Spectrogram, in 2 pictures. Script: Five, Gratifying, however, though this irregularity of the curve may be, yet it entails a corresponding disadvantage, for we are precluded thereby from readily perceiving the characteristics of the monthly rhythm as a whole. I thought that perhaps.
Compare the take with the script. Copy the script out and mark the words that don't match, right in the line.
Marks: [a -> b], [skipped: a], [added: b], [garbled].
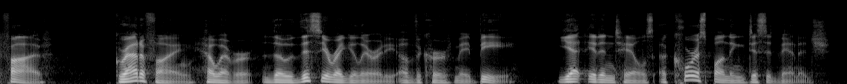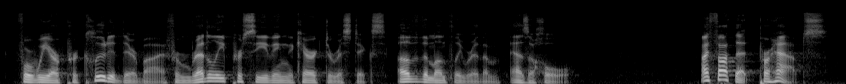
Five, Gratifying, however, though this irregularity of the curve may be, yet it entails a corresponding disadvantage, for we are precluded thereby from readily perceiving the characteristics of the monthly rhythm as a whole. I thought that perhaps.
